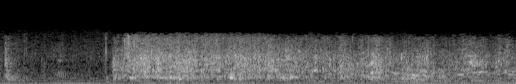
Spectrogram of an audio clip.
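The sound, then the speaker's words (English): A sudden splash after a second of quiet, then a steady rush of churning, bubbling water that stays loud to the end. “are those bubbles you?”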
